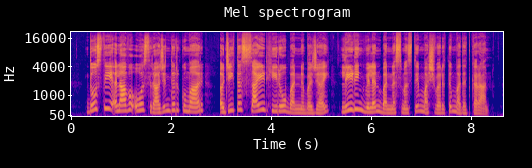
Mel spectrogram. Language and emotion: Kashmiri, neutral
